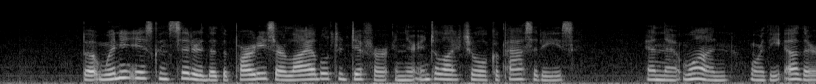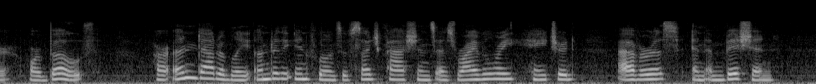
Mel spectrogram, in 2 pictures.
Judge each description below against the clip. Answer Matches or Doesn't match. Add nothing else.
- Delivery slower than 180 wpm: Matches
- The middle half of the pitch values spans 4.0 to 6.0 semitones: Doesn't match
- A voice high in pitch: Matches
